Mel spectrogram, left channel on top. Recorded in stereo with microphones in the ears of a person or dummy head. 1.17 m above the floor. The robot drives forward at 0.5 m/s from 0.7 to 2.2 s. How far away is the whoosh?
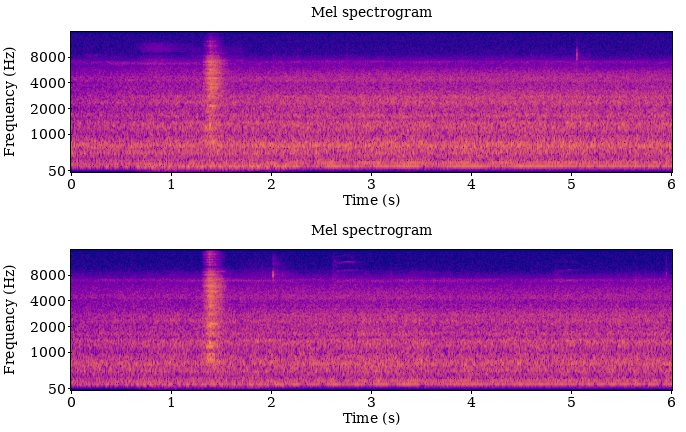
About 3 m.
